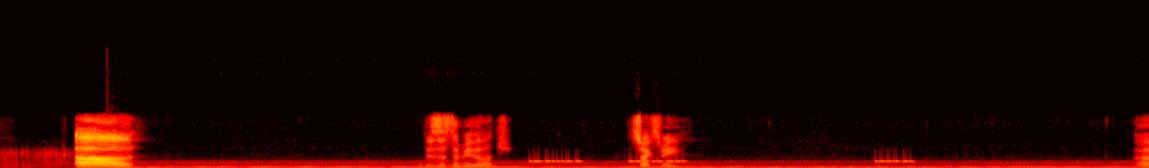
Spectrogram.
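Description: Upbeat electronic game music plays steadily.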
